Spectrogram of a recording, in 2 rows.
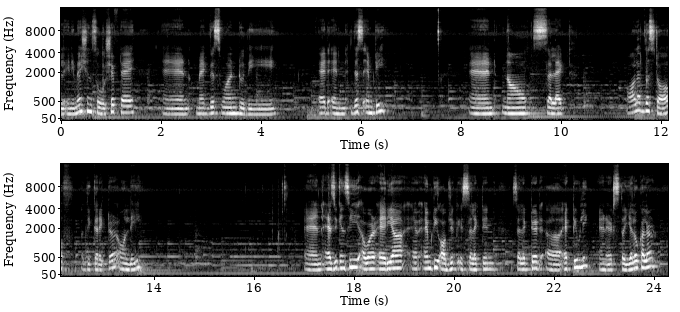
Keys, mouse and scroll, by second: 0.1 middle click, 0.9 shift+a, 5.3 click, 5.7 g, 6.0 right click, 6.4 s, 6.9 click, 7.2-8.8 middle drag, 10.3 shift+click, 11.6 shift+middle click, 11.8 z, 12.1 scroll down 1, 12.3-13.0 scroll up 1, 13.0 shift+click, 14.1 shift+middle click, 14.3 shift+scroll up 1, 14.5 shift+click, 15.0 shift+middle click, 15.7 shift+click, 16.3 middle click, 16.6 z, 16.9 shift+middle click, 17.6 z.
